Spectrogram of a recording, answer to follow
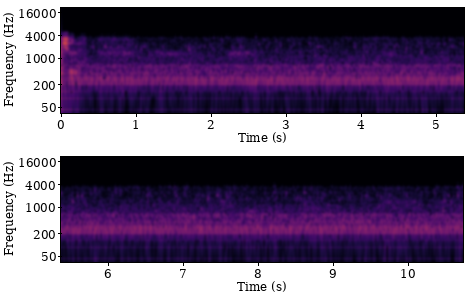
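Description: Steady hum of a reef aquarium's water pump running, with a light wash of circulating water.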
